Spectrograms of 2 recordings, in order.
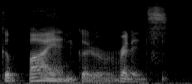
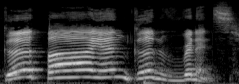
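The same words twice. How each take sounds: First: It is muttered quietly under the breath. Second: It is said in a normal, clear voice.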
